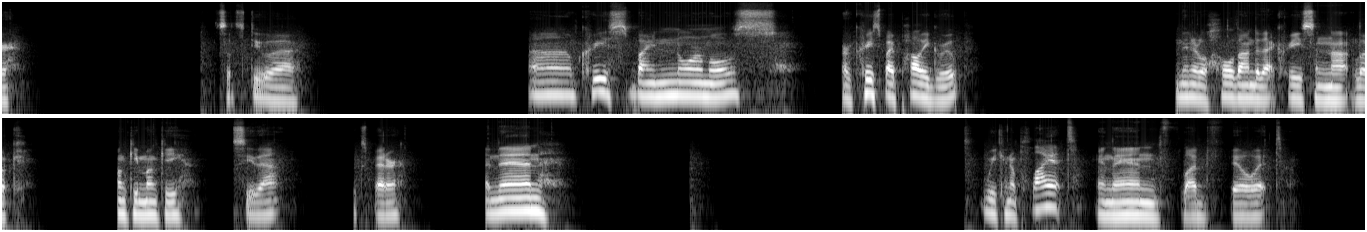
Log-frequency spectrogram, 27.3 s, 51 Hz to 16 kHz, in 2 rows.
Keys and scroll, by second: 2.2 2, 10.7 d, 14.0 shift+f, 20.2 shift+f.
